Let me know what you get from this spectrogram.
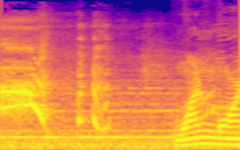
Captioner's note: girirl l squeuealining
